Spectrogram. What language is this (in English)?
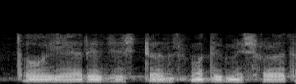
Marathi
